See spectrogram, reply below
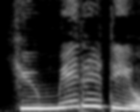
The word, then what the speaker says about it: humidity: Temperature, 气温 Humidity, 是湿度 Humidity, 我们要注意一下它的重读音节是在第二个音节上 Humidity,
